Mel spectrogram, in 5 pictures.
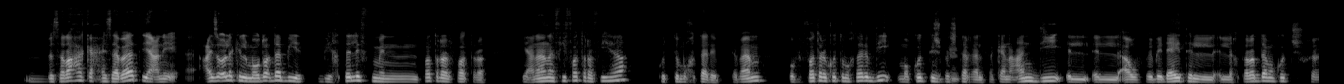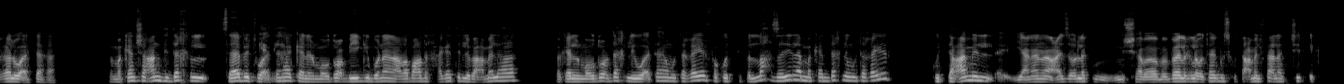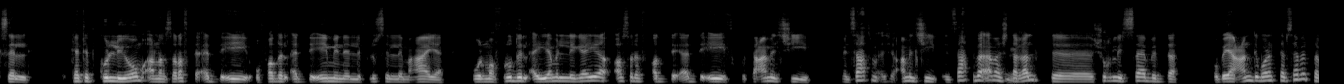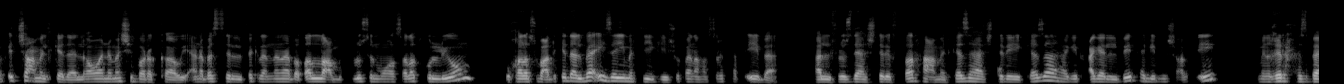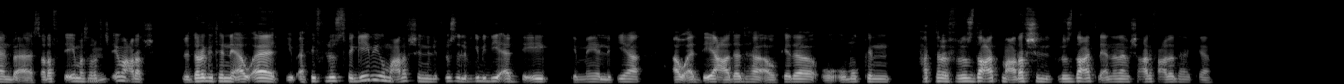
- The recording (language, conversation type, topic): Arabic, advice, إزاي ألتزم بالميزانية الشهرية من غير ما أغلط؟
- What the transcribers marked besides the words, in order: in English: "sheet excel"; in English: "sheet"; in English: "sheet"; tapping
